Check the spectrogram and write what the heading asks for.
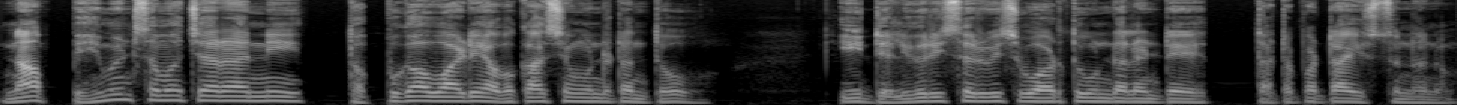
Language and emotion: Telugu, fearful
